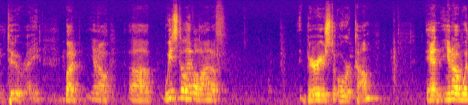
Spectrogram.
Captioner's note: audience affirmative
